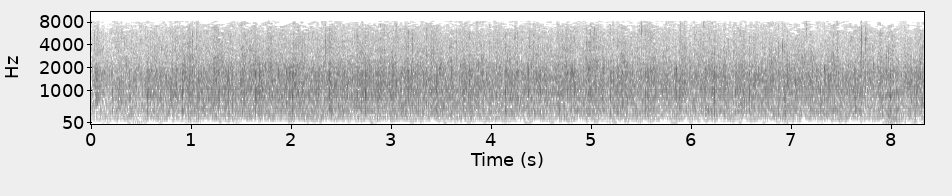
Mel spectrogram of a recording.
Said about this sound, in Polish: A teraz oklaski za przygotowanie księdzu biskupowi waszemu.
